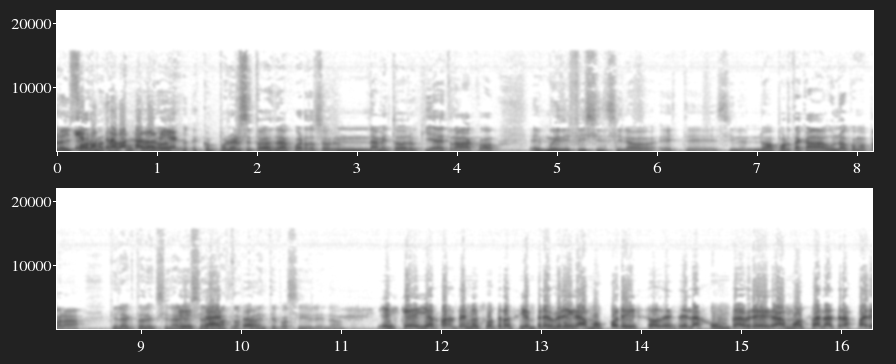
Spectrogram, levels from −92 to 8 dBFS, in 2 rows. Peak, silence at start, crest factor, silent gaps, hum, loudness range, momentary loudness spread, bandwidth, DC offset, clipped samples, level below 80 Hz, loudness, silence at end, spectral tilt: -6 dBFS; 0 s; 18 dB; none; none; 10 LU; 19 LU; 16 kHz; under 0.1%; under 0.1%; -52 dBFS; -23 LUFS; 0 s; -5 dB/octave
